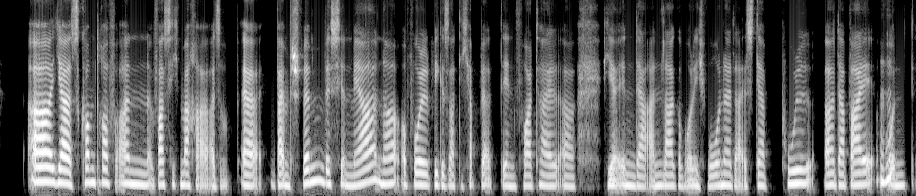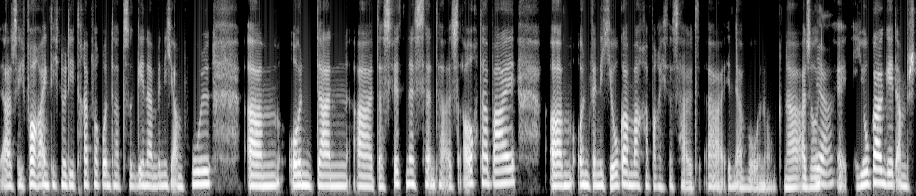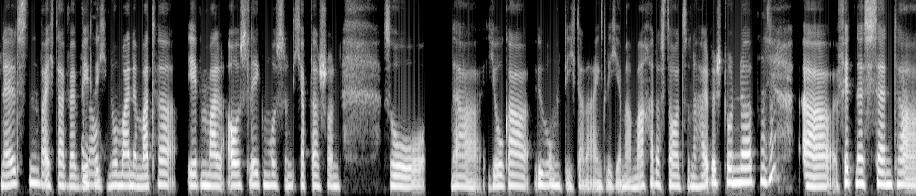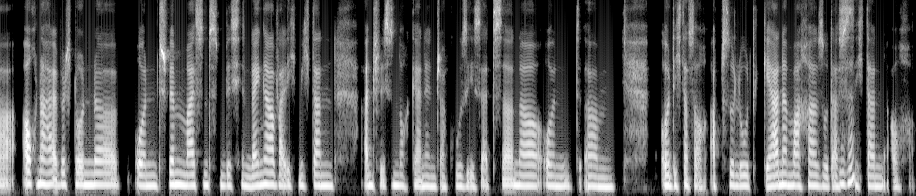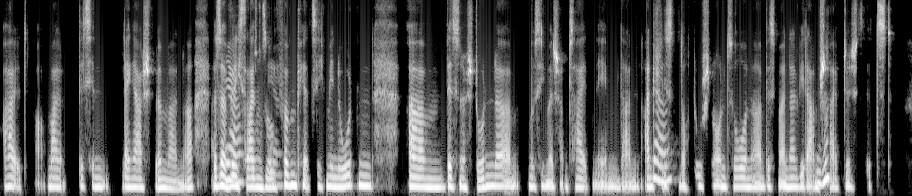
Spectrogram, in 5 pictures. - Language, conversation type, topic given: German, advice, Wie finde ich die Motivation, regelmäßig Sport zu treiben?
- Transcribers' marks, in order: none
